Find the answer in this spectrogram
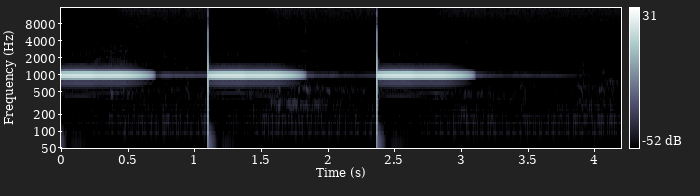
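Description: Three identical electronic beeps of one steady pitch, each about three quarters of a second long with a sharp click at its start, spaced a little over a second apart: a legislative chamber's voting-system tone signalling that the roll call vote is open.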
